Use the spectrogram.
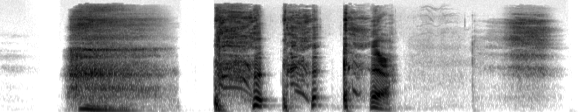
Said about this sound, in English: Not a COVID cough, it's just me.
